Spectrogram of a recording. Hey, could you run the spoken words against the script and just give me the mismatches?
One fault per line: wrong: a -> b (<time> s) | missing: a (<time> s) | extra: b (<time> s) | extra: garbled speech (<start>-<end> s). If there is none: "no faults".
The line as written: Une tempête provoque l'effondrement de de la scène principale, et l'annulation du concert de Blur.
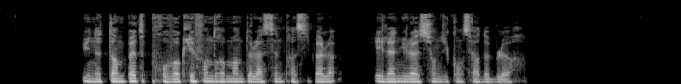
missing: de (2.5 s)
